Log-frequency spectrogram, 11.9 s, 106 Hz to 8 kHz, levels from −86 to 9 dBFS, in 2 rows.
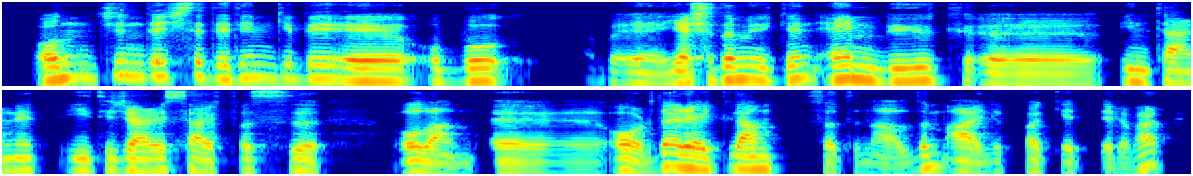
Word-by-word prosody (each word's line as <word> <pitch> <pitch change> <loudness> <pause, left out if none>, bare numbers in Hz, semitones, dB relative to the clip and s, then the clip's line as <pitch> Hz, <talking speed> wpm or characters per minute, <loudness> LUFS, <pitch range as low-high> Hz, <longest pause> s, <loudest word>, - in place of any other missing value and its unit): Onun 155 +4 +3
için 175 +2 -6
de, 180 - +3
işte, 180 -1 -2
dediğim 160 +1 -4
gibi, 155 0 -5
eee, 135 -4 +6
o 120 -2 -8
bu, 130 -1 +2 0.4
eee, 110 - -3
yaşadığım 115 +8 +3
ülkenin 150 +3 -2
en 150 -3 +2
büyük, 135 +1 0
eee, 100 -1 0
internet 120 -1 -2
e-ticaret 120 0 0
sayfası 115 +1 -4 0.3
olan, 95 -3 0
eee, 95 -1 -5
orada 145 +5 +3
reklam 130 -1 +4
satın 100 - -11
aldım, 90 - -6
aylık 105 -1 -2
paketleri - - -9
var. - - -2
125 Hz, 135 wpm, -21 LUFS, 105-145 Hz, 0.4 s, eee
